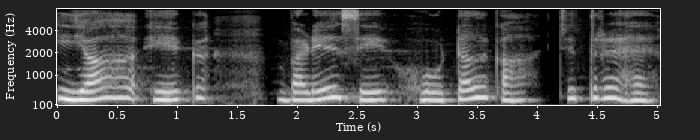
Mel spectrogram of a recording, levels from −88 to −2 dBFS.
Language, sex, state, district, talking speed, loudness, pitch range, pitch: Hindi, female, Jharkhand, Palamu, 95 wpm, -17 LUFS, 240-300 Hz, 255 Hz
